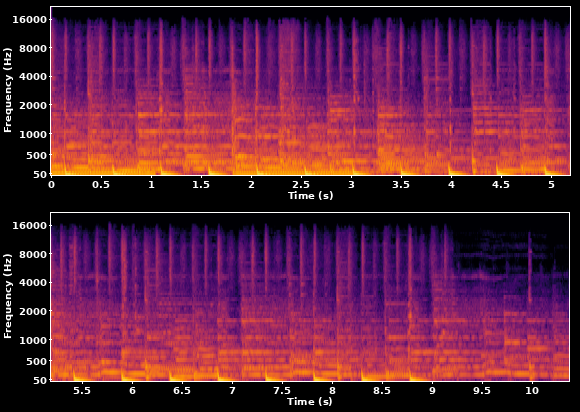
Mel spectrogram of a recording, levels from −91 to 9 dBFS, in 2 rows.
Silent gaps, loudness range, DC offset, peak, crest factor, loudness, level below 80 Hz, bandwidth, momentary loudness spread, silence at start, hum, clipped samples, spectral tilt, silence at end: none; 5 LU; under 0.1%; 0 dBFS; 12 dB; -17 LUFS; -14 dBFS; 12.5 kHz; 11 LU; 0 s; none; under 0.1%; -7 dB/octave; 0 s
